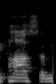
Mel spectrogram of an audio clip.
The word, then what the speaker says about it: opossum: Her name is Mabel, and she is a Virginia opossum, but you don't pronounce the o. You just say possum.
